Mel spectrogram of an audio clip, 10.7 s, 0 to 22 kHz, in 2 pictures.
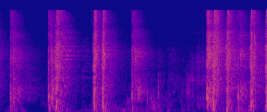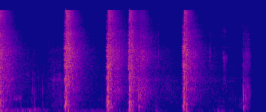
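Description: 9mm blowback pistol-caliber carbine firing rapid shots, about eighteen in all, in quick pairs and strings of up to six, with pauses of a second or so between groups. Each shot has a sharp crack and a short echo tail.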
